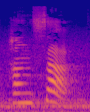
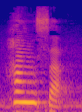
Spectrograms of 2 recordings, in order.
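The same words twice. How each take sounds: First: The stress is on the second syllable. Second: The stress is on the first syllable. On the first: The speaker calls it wrong. "If the second syllable was long, then we would say hansa" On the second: The speaker calls it right. "because the first syllable is short, that's why we say hansa"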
